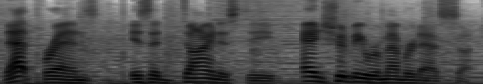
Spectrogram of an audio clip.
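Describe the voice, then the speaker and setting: A man's voice: mid-range voice, lively intonation, normal speed, fairly bright tone, soft background music. A man in his forties with an American accent, hosting with an emphatic, jokey, scripted comedic narration. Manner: emphatic, wry, jokey delivery. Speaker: host.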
